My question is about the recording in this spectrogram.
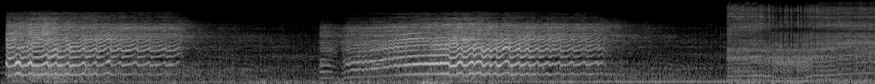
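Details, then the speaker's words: Redcat Earthquake 3.5 nitro RC monster truck on factory needle settings, head not yet warm, driven through the shift to second gear: a high-pitched buzz that rises and falls with throttle and bogs at low speed; the low-speed needle is suspected still off. "drove pretty good at shift at the second gear didn't bog down that much other than when it was in low speeds that's a good indicator that our low speed Edel still a little bit off"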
